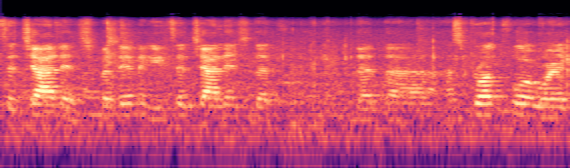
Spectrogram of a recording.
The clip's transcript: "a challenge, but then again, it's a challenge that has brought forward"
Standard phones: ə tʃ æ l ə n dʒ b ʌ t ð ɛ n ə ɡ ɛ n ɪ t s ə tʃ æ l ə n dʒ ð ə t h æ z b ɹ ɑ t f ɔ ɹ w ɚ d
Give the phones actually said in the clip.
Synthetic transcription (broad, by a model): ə tʃ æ l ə n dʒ b ʌ t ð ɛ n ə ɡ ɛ ɪ t s ə tʃ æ l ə n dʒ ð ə t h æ s b ɹ ɑ t f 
